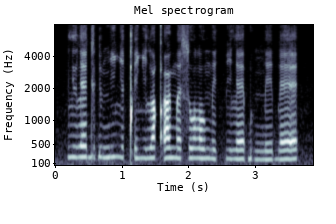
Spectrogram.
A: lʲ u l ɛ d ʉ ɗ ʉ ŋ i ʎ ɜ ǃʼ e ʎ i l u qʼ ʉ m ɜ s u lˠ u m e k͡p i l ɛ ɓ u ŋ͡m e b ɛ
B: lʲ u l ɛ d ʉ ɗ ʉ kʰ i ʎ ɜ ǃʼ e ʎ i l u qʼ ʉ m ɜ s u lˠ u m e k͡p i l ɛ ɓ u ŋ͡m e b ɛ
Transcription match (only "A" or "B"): A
